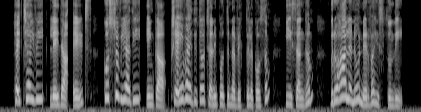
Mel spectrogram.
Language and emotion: Telugu, neutral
